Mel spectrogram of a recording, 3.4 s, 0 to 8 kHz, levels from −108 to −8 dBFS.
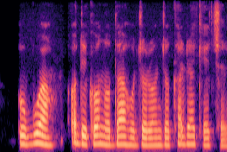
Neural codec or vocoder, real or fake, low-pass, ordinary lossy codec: none; real; none; none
